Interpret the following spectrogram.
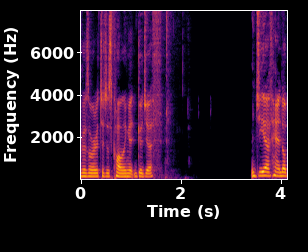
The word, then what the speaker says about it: GIF: remember in one video he pronounced GIF as jife, and I'd really like to call it jife, but I don't think people are gonna know what I talk about if I say jife.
